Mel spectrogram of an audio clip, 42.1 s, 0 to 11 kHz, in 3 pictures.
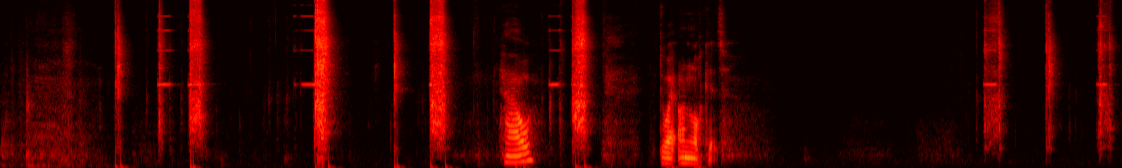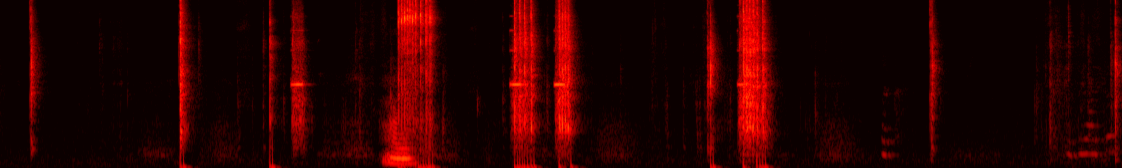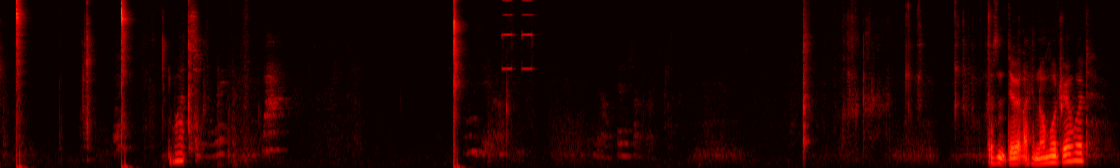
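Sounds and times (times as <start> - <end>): plastic clicks and snaps of drill: 20.3 - 21.3.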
